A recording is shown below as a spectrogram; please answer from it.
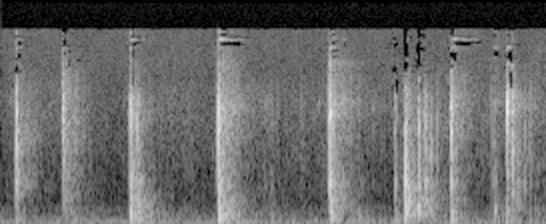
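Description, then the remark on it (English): A hammer strikes a stone, a meteor of almost solid metal, repeatedly to break it along a fissure: about ten sharp, irregular knocks, some landing in quick pairs, with the last blows sounding as the rock splits clean in half. No one speaks. “All I'm going to do is try and break it along this fissure. See, I had a hammer and a stone.”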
